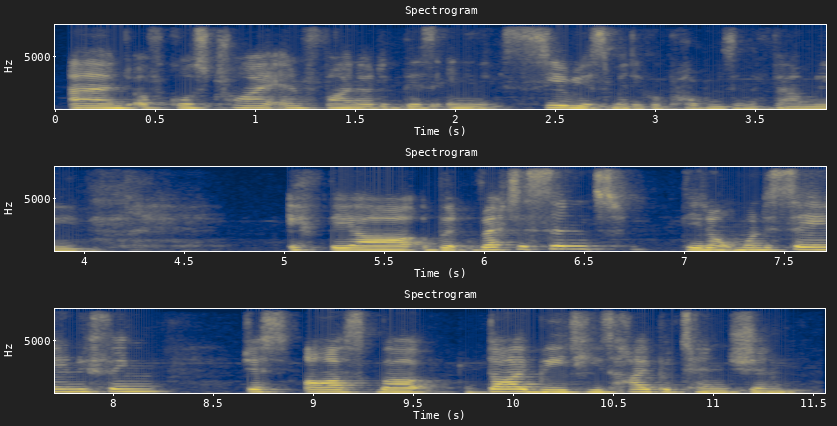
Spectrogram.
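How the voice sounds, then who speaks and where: Woman, tutor, instructive, clear, voice a little off. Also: on the low side, darkish tone, low-quality recording. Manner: clear, instructive, repeats key points. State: voice a bit off. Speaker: medical teacher. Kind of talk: online teaching session.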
